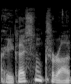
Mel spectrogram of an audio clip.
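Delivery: put-on sassy, blunt delivery. Insisting that the stranger spoke exactly so: sassy imitation of Charlie. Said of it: "Is that what I sound like? Like, so sassy".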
